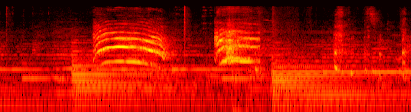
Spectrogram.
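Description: Slow, sad background music with sustained notes, over two high, drawn-out wailing cries from a distressed woman, about a second and two seconds in.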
